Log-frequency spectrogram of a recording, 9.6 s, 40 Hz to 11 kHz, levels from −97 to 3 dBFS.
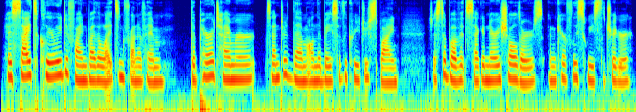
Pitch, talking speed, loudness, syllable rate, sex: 210 Hz, 200 wpm, -18 LUFS, 6.4 syllables/s, female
